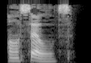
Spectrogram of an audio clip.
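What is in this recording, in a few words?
"ourselves", British English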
